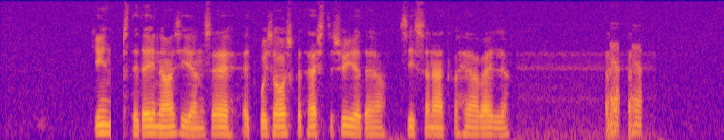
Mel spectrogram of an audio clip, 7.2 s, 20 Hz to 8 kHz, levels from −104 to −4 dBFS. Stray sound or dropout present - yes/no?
yes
